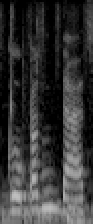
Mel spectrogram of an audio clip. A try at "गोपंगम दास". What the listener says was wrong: गोपंग नहीं गोपंगम दास।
